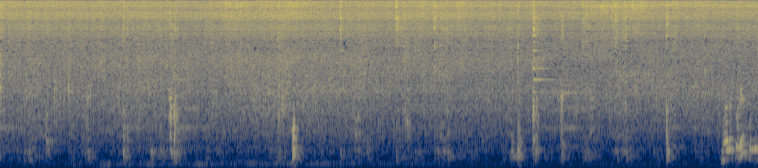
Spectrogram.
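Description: Vegetables with turmeric and salt are stirred in a pan for a Bengali fish curry: a soft continuous sizzle runs underneath while irregular scraping strokes of the spoon come through close by, busier near the end.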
